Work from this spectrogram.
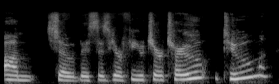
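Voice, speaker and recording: A woman's voice: mid-range voice, expressive, measured pace, darkish tone. An actress playing a caring, candid woman in a staged play reading. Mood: startled, puzzled. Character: Atara, caring, candid woman, Lazarus's lover.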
